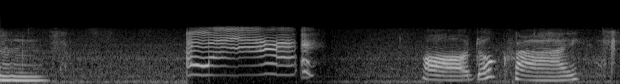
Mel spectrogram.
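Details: Short, tonal, rising and falling cries and fussing from a baby girl in a small room, with brief adult voice talking to her; ordinary infant cry.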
